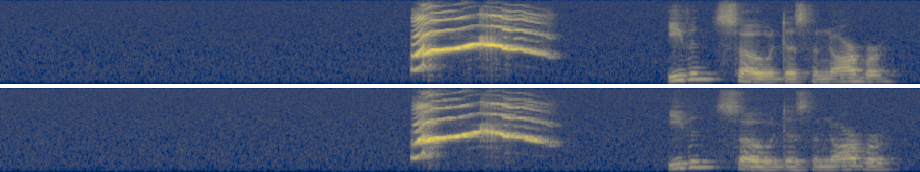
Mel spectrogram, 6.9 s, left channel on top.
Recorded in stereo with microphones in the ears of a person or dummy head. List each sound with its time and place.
3.1 s a baby crying: 65° left (ahead or behind), 1.3 m
5.0 s a man speaking: 65° left (ahead or behind), 0.9 m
